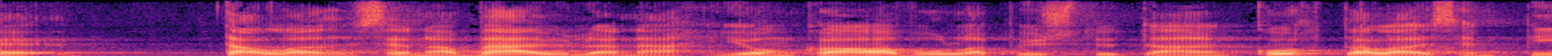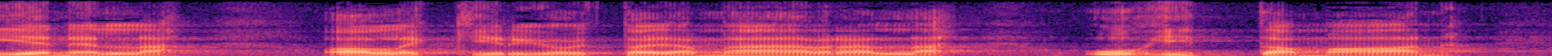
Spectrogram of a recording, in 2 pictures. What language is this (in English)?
Finnish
